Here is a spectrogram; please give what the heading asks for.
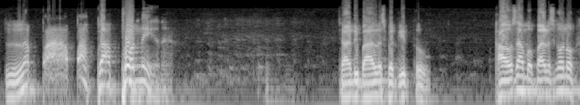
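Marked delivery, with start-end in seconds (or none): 0.1-2.3 slow, laughing sassy comeback; mock cheeky retort. Child talking back to the scolding father, laughing. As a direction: sass the parent back. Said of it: "Ojo mau bales".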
